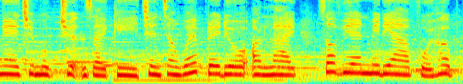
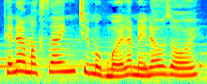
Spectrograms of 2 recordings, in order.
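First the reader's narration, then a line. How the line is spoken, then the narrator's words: Openly mocking, smiling. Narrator (Vietnamese): Chị Mai mỉm cười vẻ châm biếm không giấu giếm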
